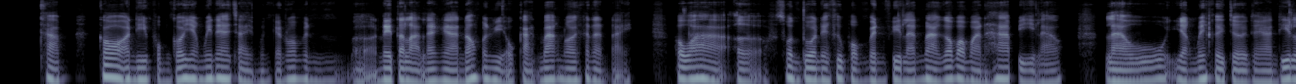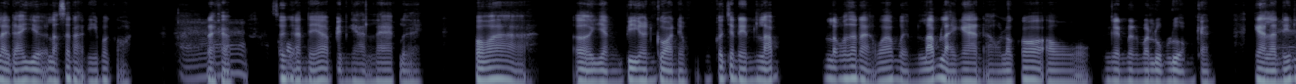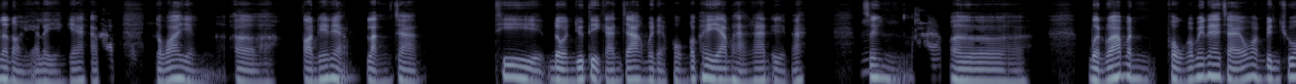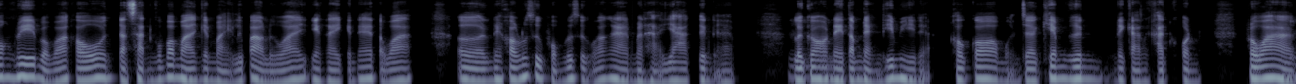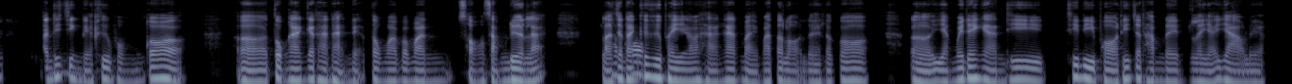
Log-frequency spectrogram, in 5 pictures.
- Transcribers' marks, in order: in English: "freelance"; tapping
- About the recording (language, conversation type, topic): Thai, advice, คุณมีประสบการณ์อย่างไรกับการตกงานกะทันหันและความไม่แน่นอนเรื่องรายได้?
